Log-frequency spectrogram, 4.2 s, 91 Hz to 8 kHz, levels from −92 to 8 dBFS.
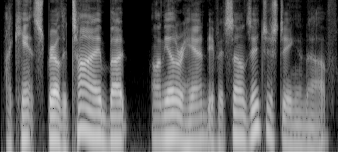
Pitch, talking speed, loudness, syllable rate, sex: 125 Hz, 210 wpm, -19 LUFS, 5.5 syllables/s, male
